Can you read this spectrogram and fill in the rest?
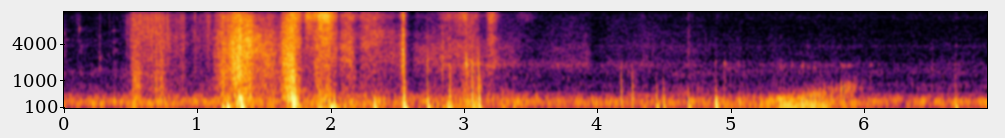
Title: Stomach growling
